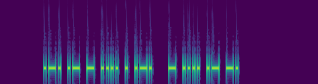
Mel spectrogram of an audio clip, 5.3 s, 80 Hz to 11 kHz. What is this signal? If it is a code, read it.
Morse code, heard as a keyed tone, about 36 wpm, 700 Hz. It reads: RATHER THAN
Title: Speed-Racing - Sets of 2 Words 30wpm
